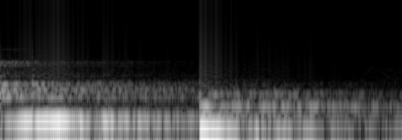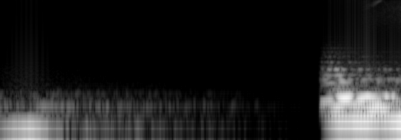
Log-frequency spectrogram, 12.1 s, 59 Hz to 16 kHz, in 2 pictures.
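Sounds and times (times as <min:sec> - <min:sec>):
synthesizer low sustained note: 0:10.8 - 0:12.0.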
